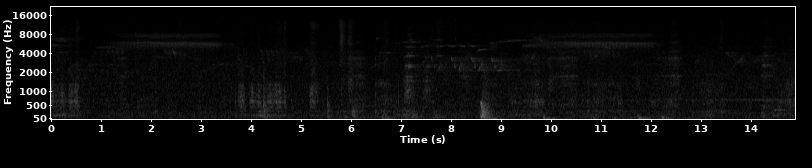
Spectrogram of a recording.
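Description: A crowquill pen nib scratches on paper.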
